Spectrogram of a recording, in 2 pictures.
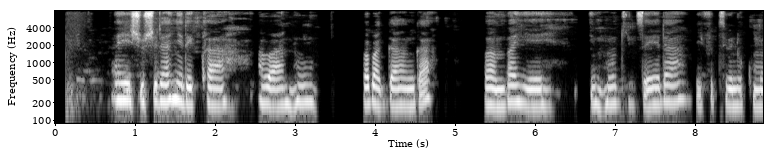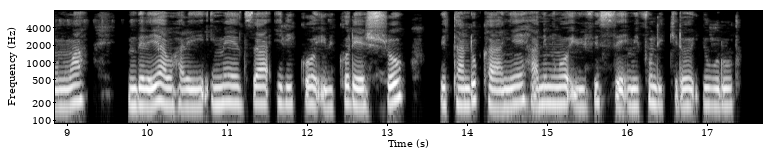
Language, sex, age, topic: Rundi, female, 36-49, education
